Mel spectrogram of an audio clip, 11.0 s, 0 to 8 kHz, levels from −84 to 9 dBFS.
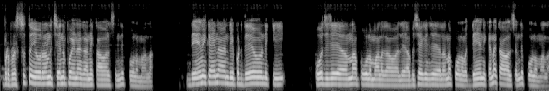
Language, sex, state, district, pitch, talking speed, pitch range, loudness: Telugu, male, Andhra Pradesh, Chittoor, 150 Hz, 120 wpm, 135-155 Hz, -14 LUFS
